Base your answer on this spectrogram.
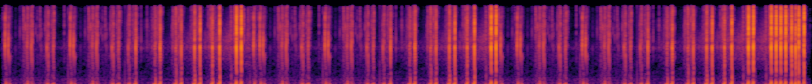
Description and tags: Pitched and Looped Sputter Top
Modified from a previously posted sound file, "Sputter Top", where I twisted a child safety cap on a pill bottle at differing speeds. This one pitched up a sample of that and then looped it for a "triplet" rhythm.
shift, rhythmic, pill, pitch, plastic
